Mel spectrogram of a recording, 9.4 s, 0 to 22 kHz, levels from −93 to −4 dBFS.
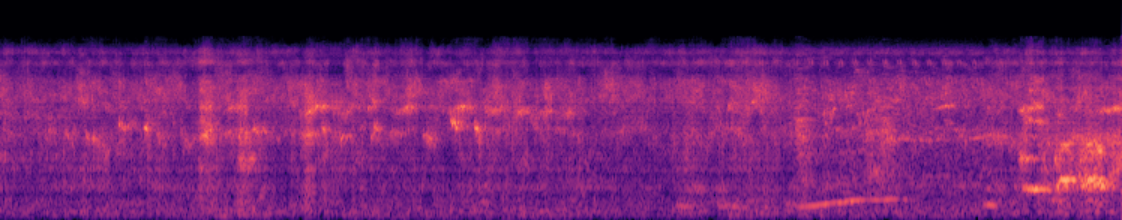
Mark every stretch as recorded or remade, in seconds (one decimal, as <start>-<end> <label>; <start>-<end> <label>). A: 0.0-6.6 remade; 6.6-8.2 recorded; 8.2-9.4 remade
